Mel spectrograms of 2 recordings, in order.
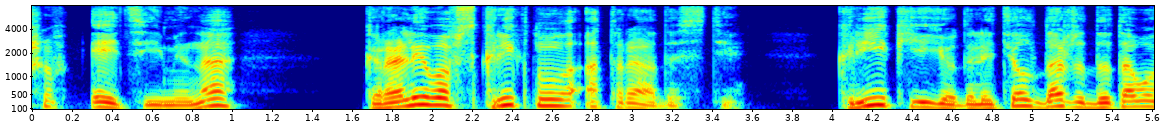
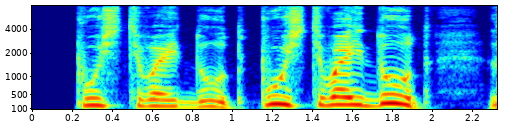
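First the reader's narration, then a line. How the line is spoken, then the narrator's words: Young woman shouting. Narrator (Russian): закричала и молодая принцесса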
